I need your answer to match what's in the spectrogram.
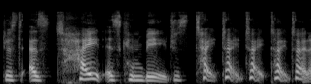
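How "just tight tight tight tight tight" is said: tensed, softer strained words; straining. Real, not acted. A therapist tensing her whole body with listeners, straining. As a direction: squeeze out the words while clenching every muscle. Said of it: "I'm doing it right now".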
